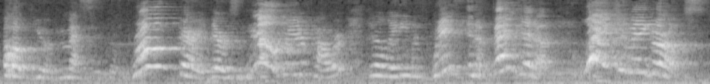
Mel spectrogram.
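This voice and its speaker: A woman's voice: very high voice, very animated, normal speed. A woman on stage playing a jealous, spiteful young fairy, snide and melodramatic. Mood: indignant, vengeful. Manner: snide, dramatic. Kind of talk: live stage comedy acting. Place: theatre stage, live performance. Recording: very echoey theatre, distant mic, faint noise.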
